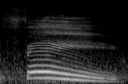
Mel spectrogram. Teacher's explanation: você tem ei, que é um ditongo decrescente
